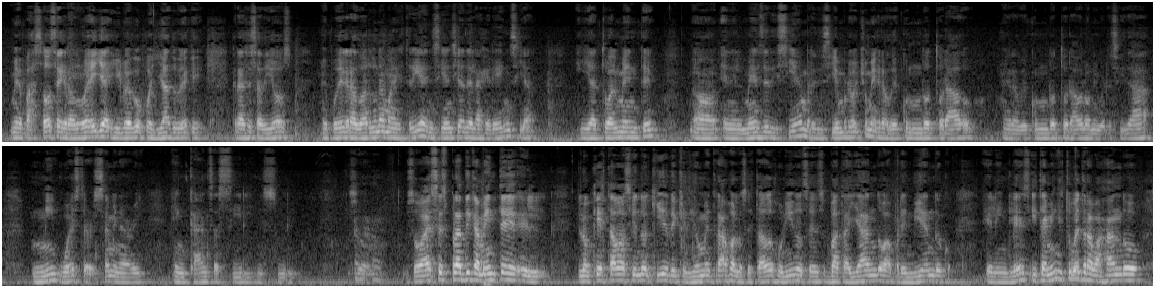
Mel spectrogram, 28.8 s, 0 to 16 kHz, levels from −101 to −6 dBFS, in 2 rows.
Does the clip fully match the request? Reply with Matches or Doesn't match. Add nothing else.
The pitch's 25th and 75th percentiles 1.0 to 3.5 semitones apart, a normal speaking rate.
Matches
